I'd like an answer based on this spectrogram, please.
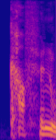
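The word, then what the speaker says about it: Kyffin: Cuffin Williams, the painter, rhymes with puffin.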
